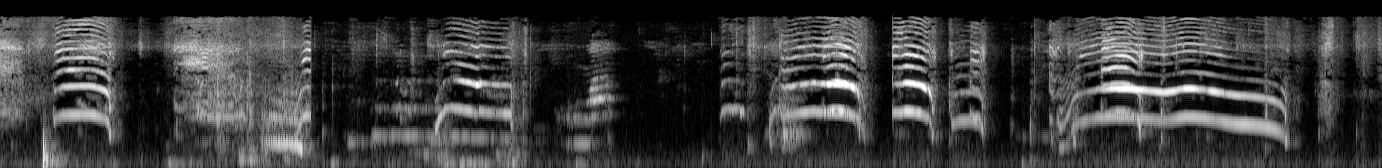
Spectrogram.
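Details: Kittens meowing to call their mother: loud, high arched mews, some drawn out and wavering, others short and repeated, with brief rustles and knocks between them.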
